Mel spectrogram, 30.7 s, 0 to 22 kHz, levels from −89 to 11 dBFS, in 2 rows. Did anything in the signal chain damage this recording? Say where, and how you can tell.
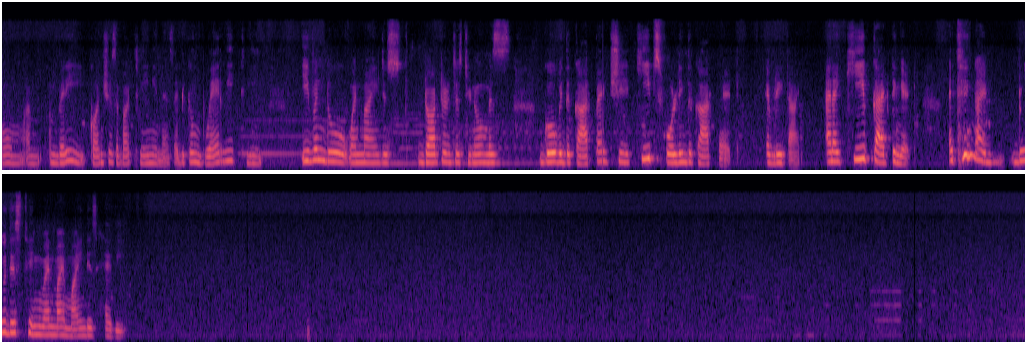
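Yes. Echo leak in call processing: faint copies of the speech return 315 ms late at 0.63, 11.95 and 14.75 s. Likely a far-end echo canceller missing loudspeaker pickup.

Gap between chunks in storage or playback: hard-edged 13 ms silences at 9.00, 19.01 and 29.02 s. They fall every 10 s, where chunks join.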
